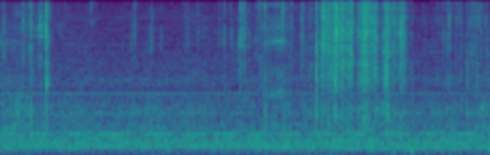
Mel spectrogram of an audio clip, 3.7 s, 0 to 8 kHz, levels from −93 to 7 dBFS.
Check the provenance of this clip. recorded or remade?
recorded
